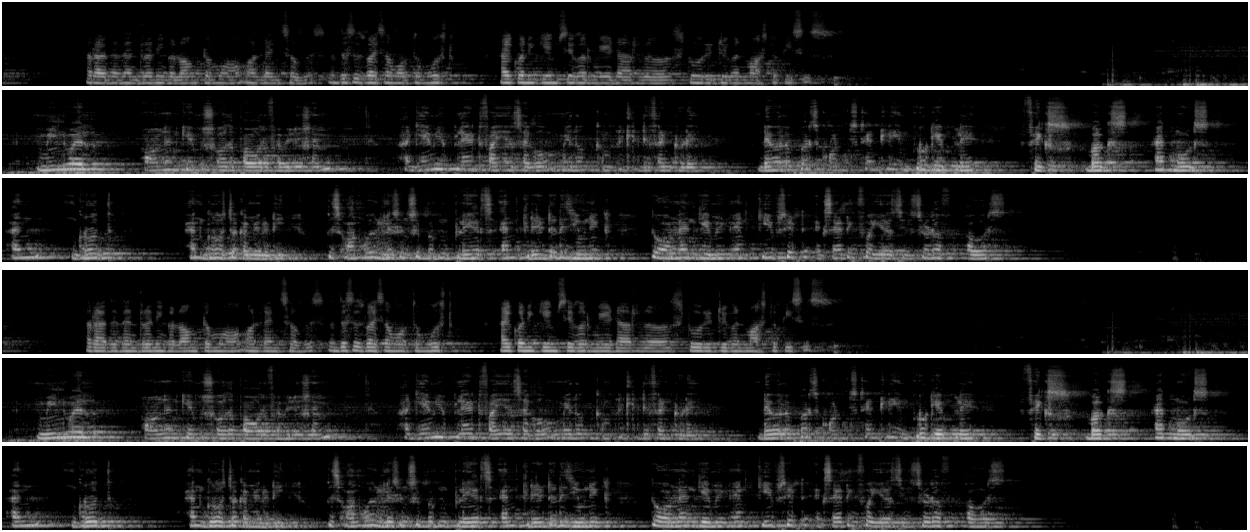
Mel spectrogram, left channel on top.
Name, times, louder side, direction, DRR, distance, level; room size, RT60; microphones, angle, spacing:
voice 1, 0.8-4.4 5.0-8.4, right 2 dB, 70° right, 5 dB, 1.4 m, -33 dB
voice 2, 12.8-13.5 13.9-15.9 16.4-19.6 20.0-22.3 22.7-23.7 24.0-24.6 25.0-26.0 26.7-27.9 28.2-31.0 31.4-34.9, equal, 15° right, 1 dB, 2.5 m, -28 dB
29.0 x 25.5 x 5.6 m, 1.0 s
head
